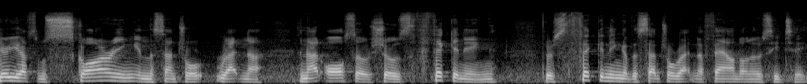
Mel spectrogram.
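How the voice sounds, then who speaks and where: A man speaks at medium pitch. His pitch varies in an ordinary way. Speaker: ophthalmologist. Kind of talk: lecture. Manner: fast; halting.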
